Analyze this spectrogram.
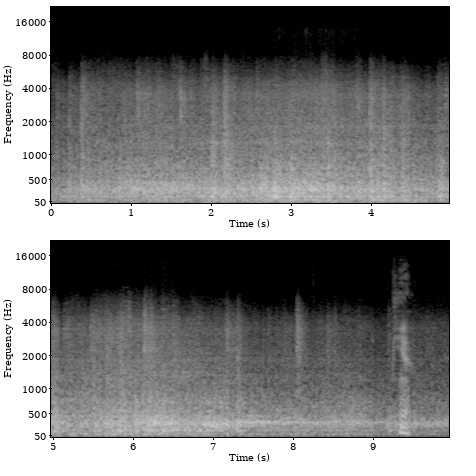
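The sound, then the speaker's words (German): A train rides along the rails with a steady, loud rumbling roar and a faint rhythmic clatter throughout, and a short sharp click near the end. “Da saß ich nun also im Zug nach Sea Valley.”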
